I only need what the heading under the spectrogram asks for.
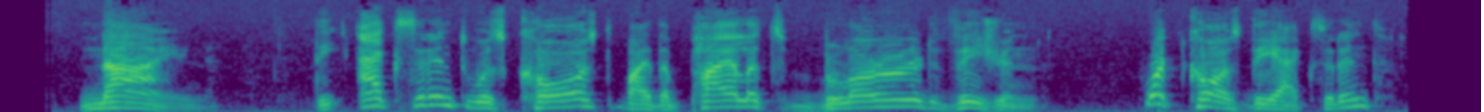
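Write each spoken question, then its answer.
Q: What caused the accident?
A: The pilot's blurred vision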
